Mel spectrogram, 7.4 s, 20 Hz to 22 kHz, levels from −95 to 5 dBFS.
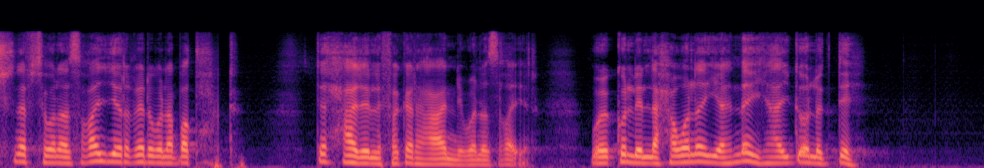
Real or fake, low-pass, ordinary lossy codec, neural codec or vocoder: fake; 9.9 kHz; none; autoencoder, 48 kHz, 32 numbers a frame, DAC-VAE, trained on Japanese speech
